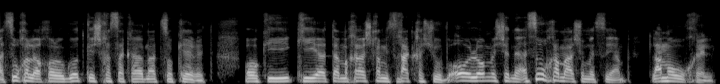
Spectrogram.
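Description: Brief: male guest lecturer, mid-pitched voice, dry close sound, steady explanatory delivery full of rhetorical questions. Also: no room sound. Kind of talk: live online talk.

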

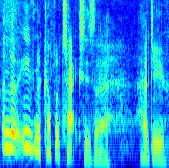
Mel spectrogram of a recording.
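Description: A man's voice: mid-range voice, huge pitch swings, rapid-fire, mellow. Chatty man on a ski slope. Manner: chatty, rambling asides. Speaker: ski resort vlogger. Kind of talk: casual vlog while skiing. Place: outdoors on a snowy ski slope. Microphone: selfie camera at arm's length.

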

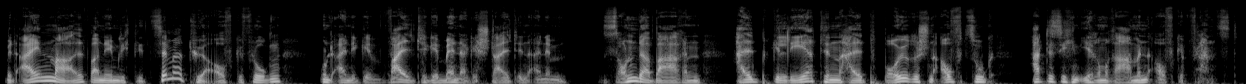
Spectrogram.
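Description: A man reading aloud a classic detective story in a measured storytelling voice. His pitch sits low. The sound is dry and close. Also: expressive, no room sound. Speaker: audiobook reader. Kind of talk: scripted narration of a classic story.

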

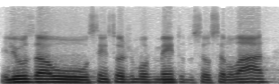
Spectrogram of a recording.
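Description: A man's voice: medium pitch, flat delivery, fairly quick. A man giving a casual, joking keynote at a podium in a large conference hall. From Brazil. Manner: chatty, informal, joking asides. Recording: reverberant hall, thin lo-fi sound.

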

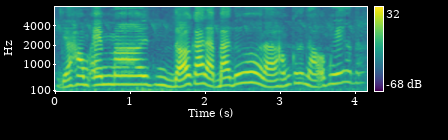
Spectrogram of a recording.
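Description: A pregnant woman with a Southern Vietnamese accent, speaking in a high voice. She answers questions haltingly and stumbles over repeated words. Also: a bit bright. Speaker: fire victim being interviewed. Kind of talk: emotional interview answers.

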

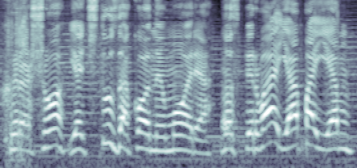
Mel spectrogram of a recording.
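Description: A woman voicing a cheerful, earnest young boy in a dubbed cartoon, eager and expressive. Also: on the high side, unhurried, soft background music. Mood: friendly, earnest.

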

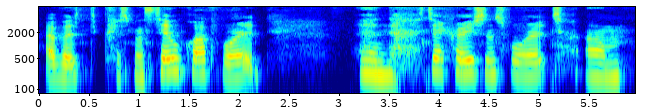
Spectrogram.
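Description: A middle-aged woman chatting casually as a vlogger into a handheld phone at home, halting and often trailing off mid-thought. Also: on the high side, steady tone, warm tone. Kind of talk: casual, rambling vlog chat. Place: indoors in a living room at home. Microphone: handheld phone at arm's length.

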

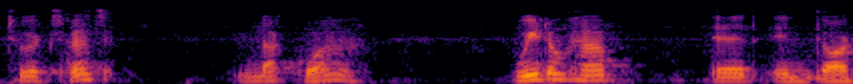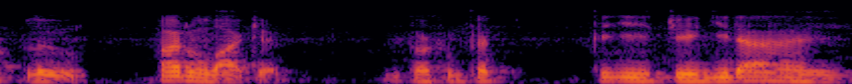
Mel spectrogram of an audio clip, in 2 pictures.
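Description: A man with a Vietnamese accent runs a casual phrase lesson, repeating lines and explaining them with halting restarts. His voice sits at a middle pitch. The recording is a little dull, with a faint hiss behind it. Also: creaky. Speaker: English teacher.

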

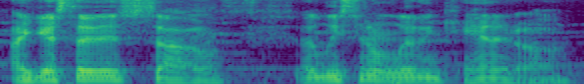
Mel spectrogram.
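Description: A man's voice: mid-range voice, lively intonation, moderate pace, a bit bright, faint music behind. A man chatting casually with his viewers during a live speedrun stream, joking and rambling with stammered restarts.

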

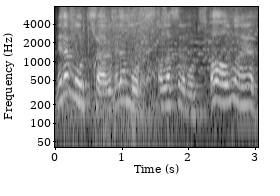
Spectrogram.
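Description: A young man in his twenties giving excitable, slangy commentary over his own gameplay, swinging between calm asides and frustrated outbursts. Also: high voice, rapid-fire, over music. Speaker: gaming YouTuber.

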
